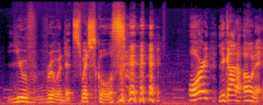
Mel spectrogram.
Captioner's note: laughs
